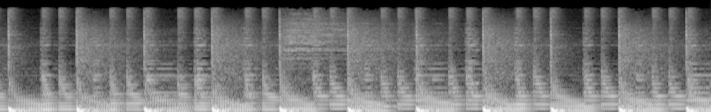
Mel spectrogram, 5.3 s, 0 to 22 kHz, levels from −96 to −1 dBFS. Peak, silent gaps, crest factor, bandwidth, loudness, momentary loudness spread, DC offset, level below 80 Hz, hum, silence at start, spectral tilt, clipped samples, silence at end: 0 dBFS; none; 16 dB; 16.5 kHz; -18 LUFS; 5 LU; under 0.1%; -18 dBFS; none; 0 s; -6 dB/octave; under 0.1%; 0 s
